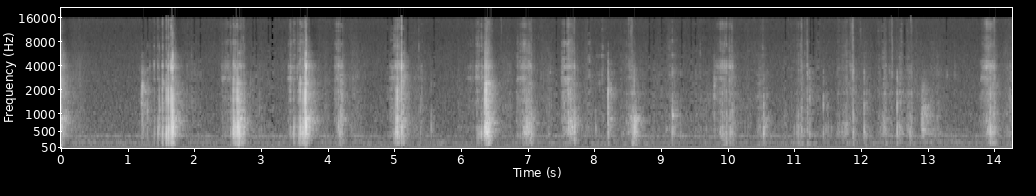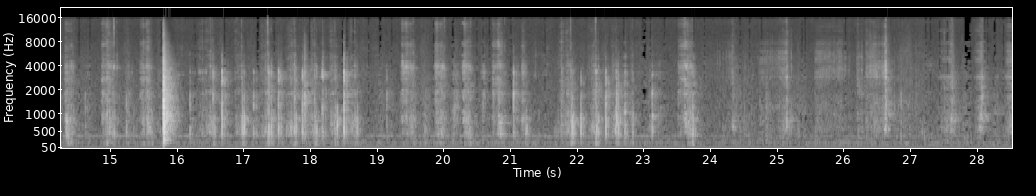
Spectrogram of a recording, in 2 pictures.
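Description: Yakut knife slicing shavings from a raw (green) birch wood mug: a series of short, crisp cuts about one a second, with a run of longer drawn cuts past the middle.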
